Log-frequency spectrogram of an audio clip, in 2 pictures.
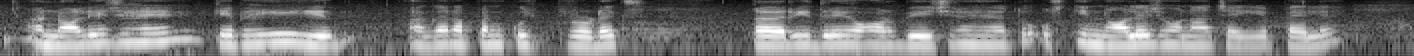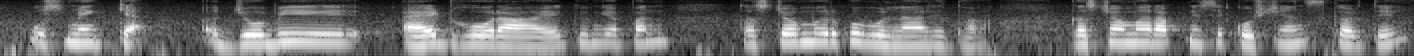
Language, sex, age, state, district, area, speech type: Urdu, female, 18-30, Telangana, Hyderabad, urban, spontaneous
